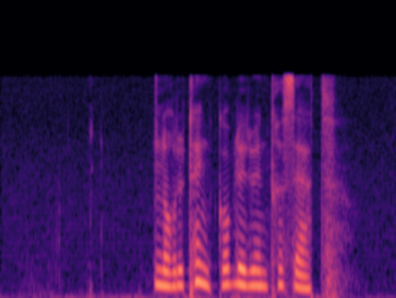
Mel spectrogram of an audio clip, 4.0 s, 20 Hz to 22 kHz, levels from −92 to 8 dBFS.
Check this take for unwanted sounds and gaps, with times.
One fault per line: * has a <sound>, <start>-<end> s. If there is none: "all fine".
all fine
